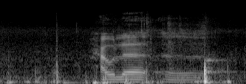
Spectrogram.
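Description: A man speaks into a microphone in a calm, measured voice.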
